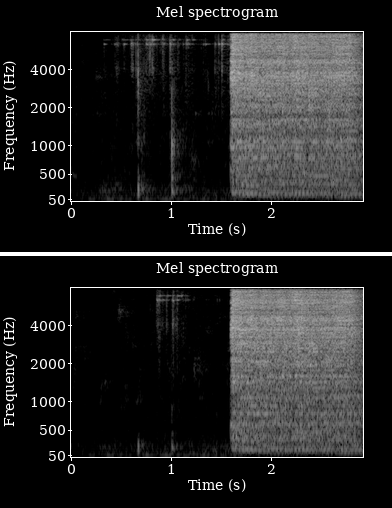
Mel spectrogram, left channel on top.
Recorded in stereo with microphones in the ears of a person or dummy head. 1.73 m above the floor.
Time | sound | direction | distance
1.6 | frying | 15° left (ahead or behind) | 1.2 m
